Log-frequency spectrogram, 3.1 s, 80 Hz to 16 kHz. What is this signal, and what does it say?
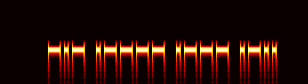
Morse code, heard as a keyed tone, about 35 wpm, 700 Hz. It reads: K1JL
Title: Speed Racing - USA 1x2 Call Signs 30wpm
